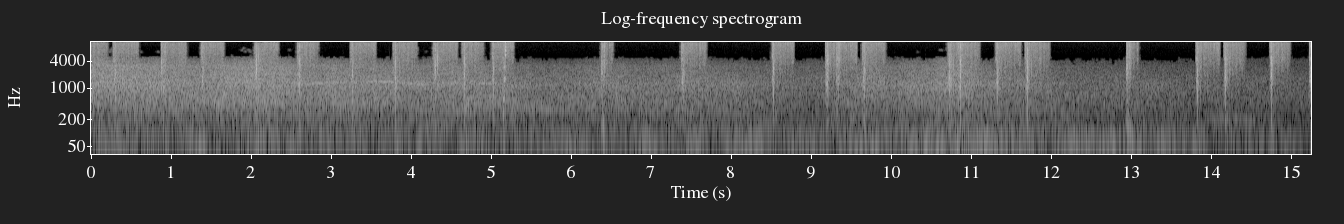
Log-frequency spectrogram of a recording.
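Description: Footsteps tap on a stone floor, echoing slightly.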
